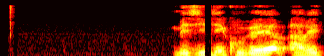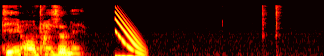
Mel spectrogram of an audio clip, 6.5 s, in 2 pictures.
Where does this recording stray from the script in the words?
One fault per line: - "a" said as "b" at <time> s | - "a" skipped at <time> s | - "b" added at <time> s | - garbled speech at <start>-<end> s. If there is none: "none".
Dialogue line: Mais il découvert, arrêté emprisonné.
none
